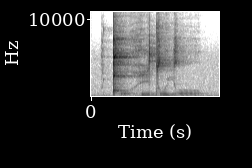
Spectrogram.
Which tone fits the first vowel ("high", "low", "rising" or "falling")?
low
